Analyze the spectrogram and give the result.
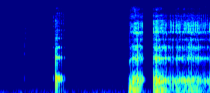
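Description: Close, loud burping: a short croak, then a brief rough belch and a longer drawn-out one that trails off at the end, with no talking.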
